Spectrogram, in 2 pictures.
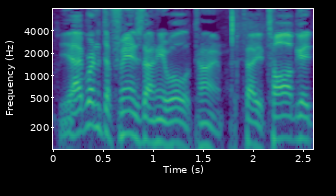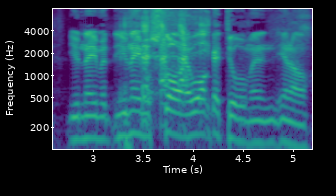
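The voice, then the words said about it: Bronx New York accent. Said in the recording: “I was born and raised in the Bronx. And ... accent is making me homesick”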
